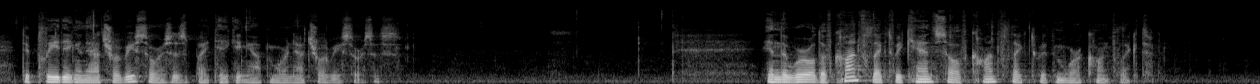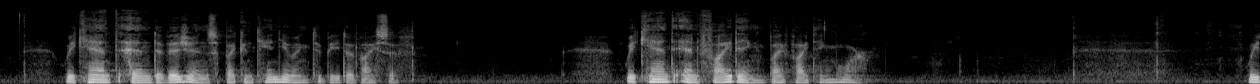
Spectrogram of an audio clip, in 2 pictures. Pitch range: 95-120 Hz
